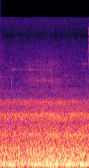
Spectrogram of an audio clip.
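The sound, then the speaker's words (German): A train rumbles past a lake, a steady, loud, low roar with a broad hiss of wheels on rails and no break in the noise. “Fährt hier auch noch ein Zug vorbei.”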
